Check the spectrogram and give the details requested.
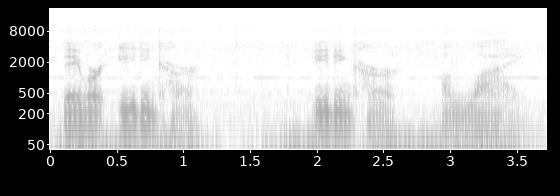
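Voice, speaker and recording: Low-voiced man reading a dark story. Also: unhurried, a little hiss or hum. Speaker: fanfiction narrator. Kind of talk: dramatic horror story reading.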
